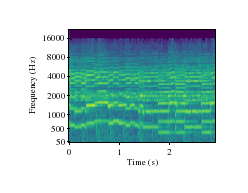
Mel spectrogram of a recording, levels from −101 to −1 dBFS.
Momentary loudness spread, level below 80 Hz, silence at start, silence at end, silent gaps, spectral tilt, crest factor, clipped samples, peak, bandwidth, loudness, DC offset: 4 LU; -56 dBFS; 0 s; 0 s; none; 1 dB/octave; 12 dB; under 0.1%; -6 dBFS; 16 kHz; -16 LUFS; under 0.1%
